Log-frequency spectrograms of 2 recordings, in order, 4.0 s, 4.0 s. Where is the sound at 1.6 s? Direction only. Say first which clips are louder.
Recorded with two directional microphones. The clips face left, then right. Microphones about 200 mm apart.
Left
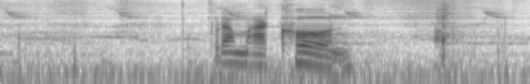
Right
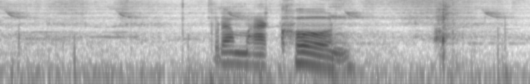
Right 2 dB; 5° right (ahead or behind).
